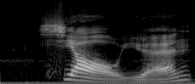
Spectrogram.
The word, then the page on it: xiaoyuan: Chinese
